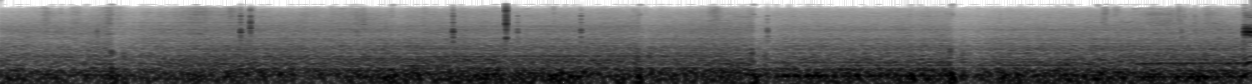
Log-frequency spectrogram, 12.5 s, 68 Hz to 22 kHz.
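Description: A 2013 Dodge Charger R/T accelerates with a loud, steady engine roar that stays close and continuous, with no talk over it.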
